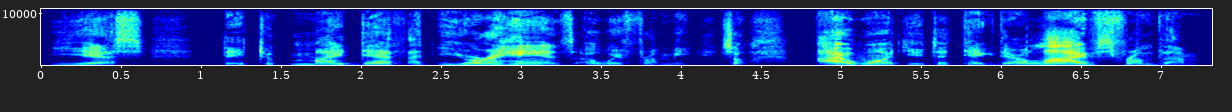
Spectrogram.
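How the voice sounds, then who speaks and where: A man voicing a young man who barks harsh, forceful demands at someone he loves. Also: sits high, wildly swooping pitch, slow, dry recording, studio quality, full character voice. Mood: cold, scornful. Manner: loud, clipped, forceful delivery. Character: young man, desperate and furiously commanding.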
